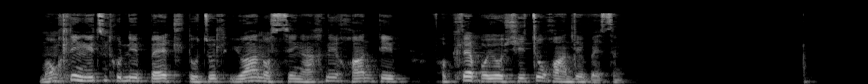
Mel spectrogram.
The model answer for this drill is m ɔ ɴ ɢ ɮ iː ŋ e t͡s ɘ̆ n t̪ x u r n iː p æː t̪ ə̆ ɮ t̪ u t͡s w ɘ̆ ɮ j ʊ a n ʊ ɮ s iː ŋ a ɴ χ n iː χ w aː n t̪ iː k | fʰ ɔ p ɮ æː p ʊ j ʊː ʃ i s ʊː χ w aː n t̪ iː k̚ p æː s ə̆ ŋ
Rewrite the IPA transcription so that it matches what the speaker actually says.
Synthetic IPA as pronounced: m ɔ ɴ ɢ ɮ iː ŋ e t͡s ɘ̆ n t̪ x u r n iː p æː t̪ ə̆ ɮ t̪ u t͡s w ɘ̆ ɮ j ʊ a n ʊ ɮ s iː ŋ a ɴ χ n iː χ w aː n t̪ iː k | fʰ ɔ p ɮ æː p ʊ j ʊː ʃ i t͡s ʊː χ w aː n t̪ iː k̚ p æː s ə̆ ŋ

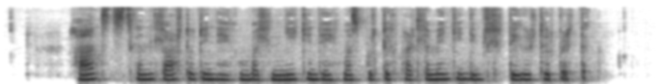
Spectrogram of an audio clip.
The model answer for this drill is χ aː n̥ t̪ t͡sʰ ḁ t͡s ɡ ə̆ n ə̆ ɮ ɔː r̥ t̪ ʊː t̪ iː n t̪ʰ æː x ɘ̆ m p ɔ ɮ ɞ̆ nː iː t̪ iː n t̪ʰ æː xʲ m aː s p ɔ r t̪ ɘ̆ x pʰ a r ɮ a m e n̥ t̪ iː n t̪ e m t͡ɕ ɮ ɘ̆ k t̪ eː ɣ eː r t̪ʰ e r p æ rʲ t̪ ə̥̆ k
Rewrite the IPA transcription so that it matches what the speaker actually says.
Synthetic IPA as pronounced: χ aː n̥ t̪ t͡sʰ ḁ t͡s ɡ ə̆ n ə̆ ɮ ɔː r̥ t̪ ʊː t̪ iː n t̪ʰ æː x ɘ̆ m p ɔ ɮ ɞ̆ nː iː t̪ iː n t̪ʰ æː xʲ m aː s p u r t̪ ɘ̆ x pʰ a r ɮ a m e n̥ t̪ iː n t̪ e m t͡ɕ ɮ ɘ̆ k t̪ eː ɣ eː r t̪ʰ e r p æ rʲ t̪ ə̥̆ k

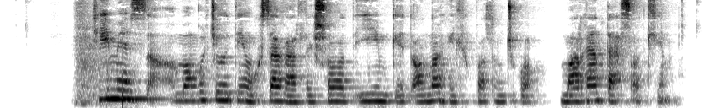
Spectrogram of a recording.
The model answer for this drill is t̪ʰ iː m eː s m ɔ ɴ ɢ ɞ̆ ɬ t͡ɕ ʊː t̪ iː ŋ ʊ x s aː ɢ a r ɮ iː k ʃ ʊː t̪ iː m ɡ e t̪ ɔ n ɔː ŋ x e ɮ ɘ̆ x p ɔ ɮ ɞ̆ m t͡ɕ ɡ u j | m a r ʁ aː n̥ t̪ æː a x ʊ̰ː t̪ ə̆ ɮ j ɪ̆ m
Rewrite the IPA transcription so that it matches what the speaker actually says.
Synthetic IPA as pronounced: t̪ʰ iː m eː s m ɔ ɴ ɢ ɞ̆ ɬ t͡ɕ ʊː t̪ iː ŋ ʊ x s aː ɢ a r ɮ iː k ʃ ʊː t̪ iː m ɡ e t̪ ɔ n ɔː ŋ x e ɮ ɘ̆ x p ɔ ɮ ɞ̆ m t͡ɕ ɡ u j | m a r ʁ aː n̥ t̪ æː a s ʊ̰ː t̪ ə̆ ɮ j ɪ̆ m

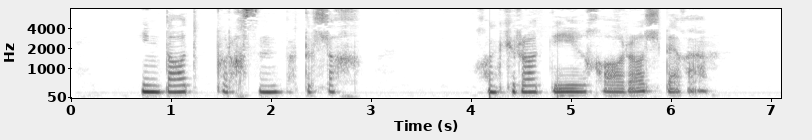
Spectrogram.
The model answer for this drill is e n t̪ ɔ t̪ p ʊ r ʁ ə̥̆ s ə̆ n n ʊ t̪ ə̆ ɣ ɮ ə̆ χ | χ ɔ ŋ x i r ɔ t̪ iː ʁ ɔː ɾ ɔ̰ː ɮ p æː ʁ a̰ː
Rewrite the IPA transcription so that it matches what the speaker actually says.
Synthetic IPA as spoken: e n t̪ ɔ t̪ p ʊ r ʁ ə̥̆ s ə̆ n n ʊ t̪ ə̆ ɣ ɮ ə̆ χ | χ ɔ ŋ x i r ɔ t̪ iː χ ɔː ɾ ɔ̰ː ɮ p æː ʁ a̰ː

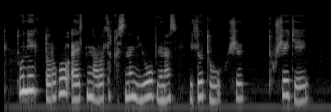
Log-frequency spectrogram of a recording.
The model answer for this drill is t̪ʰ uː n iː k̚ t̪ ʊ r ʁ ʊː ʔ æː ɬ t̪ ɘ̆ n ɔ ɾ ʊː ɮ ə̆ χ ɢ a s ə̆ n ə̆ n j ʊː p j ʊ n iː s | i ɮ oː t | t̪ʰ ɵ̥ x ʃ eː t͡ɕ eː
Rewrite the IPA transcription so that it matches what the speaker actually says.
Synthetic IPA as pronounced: t̪ʰ uː n iː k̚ t̪ ʊ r ʁ ʊː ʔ æː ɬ t̪ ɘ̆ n ɔ ɾ ʊː ɮ ə̆ χ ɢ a s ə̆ n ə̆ n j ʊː p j ʊ n aː s | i ɮ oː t | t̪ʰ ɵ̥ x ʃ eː t͡ɕ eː

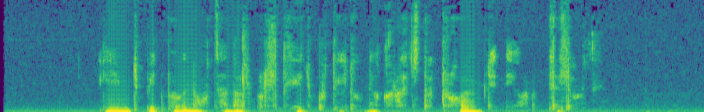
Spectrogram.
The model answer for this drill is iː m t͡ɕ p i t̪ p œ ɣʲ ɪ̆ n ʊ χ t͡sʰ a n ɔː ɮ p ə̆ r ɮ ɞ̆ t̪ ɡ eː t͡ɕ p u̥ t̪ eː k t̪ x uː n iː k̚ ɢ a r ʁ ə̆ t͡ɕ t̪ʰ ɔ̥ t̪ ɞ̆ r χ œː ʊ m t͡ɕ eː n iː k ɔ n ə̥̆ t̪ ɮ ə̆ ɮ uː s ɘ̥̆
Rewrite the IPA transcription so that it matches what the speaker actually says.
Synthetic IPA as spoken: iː m t͡ɕ p i t̪ p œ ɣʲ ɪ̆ n ʊ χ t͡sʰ a n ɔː ɮ p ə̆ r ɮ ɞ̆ t̪ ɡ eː t͡ɕ p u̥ t̪ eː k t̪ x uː n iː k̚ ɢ a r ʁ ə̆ t͡ɕ t̪ʰ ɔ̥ t̪ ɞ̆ r χ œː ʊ m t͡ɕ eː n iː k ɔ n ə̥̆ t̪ ɮ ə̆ ɮ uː s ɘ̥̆

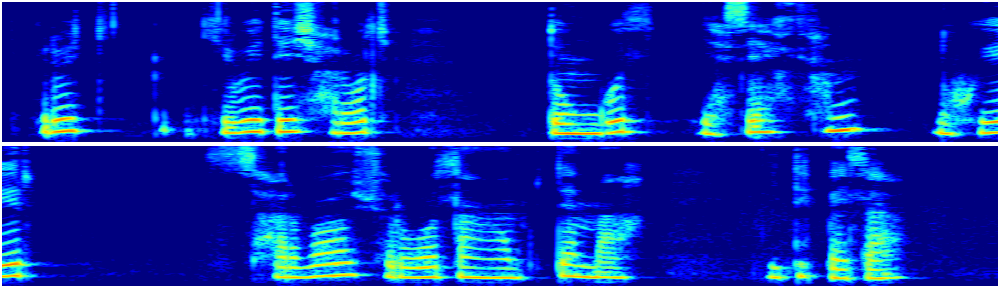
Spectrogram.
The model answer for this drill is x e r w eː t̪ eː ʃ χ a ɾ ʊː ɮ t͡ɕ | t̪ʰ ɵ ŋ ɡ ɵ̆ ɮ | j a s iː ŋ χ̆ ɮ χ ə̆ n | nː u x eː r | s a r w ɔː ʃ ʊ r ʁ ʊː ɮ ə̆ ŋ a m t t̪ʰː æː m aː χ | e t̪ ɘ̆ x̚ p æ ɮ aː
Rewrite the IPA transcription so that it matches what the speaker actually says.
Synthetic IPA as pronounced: x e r w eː t̪ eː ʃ χ a ɾ ʊː ɮ t͡ɕ | t̪ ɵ ŋ ɡ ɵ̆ ɮ | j a s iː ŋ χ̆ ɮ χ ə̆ n | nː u x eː r | s a r w ɔː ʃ ʊ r ʁ ʊː ɮ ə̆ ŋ a m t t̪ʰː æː m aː χ | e t̪ ɘ̆ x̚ p æː ɮ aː

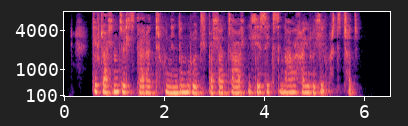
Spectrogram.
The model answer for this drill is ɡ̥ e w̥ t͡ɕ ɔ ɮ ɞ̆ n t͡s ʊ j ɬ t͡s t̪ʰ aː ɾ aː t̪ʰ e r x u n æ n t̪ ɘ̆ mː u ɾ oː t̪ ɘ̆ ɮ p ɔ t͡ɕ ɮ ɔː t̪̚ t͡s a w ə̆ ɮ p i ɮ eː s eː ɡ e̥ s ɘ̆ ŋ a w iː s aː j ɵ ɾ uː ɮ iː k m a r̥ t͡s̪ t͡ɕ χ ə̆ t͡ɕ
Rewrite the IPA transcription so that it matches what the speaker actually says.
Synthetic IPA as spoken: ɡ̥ e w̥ t͡ɕ ɔ ɮ ɞ̆ n t͡s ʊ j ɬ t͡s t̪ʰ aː ɾ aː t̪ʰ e r x u n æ n t̪ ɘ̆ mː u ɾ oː t̪ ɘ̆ ɮ p ɔ ɮ ɔː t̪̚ t͡s a w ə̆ ɮ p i ɮ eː s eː ɡ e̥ s ɘ̆ ŋ a w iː χ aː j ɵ ɾ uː ɮ iː k m a r̥ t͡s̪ t͡ɕ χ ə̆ t͡ɕ

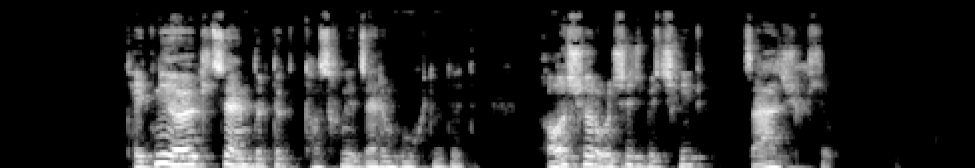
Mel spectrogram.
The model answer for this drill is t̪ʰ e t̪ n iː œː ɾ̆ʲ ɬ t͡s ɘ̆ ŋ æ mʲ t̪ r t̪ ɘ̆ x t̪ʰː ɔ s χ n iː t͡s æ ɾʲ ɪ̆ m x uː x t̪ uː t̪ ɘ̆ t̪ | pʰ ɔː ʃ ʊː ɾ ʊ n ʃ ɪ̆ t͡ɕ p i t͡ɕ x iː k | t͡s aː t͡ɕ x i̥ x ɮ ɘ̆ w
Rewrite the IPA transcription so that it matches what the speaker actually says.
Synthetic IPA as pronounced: t̪ʰ e t̪ n iː œː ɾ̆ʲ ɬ t͡s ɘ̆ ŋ æ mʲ t̪ r t̪ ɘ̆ k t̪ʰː ɔ s χ n iː t͡s æ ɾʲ ɪ̆ m x uː x t̪ uː t̪ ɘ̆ t̪ | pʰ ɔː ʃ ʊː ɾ ʊ n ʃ ɪ̆ t͡ɕ p i t͡ɕ x iː k | t͡s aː t͡ɕ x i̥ x ɮ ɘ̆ w

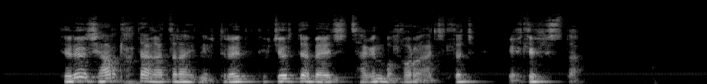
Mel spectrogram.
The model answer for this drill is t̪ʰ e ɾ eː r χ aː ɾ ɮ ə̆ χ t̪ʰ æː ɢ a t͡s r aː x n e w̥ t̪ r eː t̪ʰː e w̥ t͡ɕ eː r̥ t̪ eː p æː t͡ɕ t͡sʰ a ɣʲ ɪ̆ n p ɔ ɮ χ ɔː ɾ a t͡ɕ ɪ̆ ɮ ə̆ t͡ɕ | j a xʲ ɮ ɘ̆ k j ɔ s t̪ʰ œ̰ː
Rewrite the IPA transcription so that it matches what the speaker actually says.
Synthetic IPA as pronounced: t̪ʰ e ɾ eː r ʃ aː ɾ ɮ ə̆ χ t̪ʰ æː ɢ a t͡s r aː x n e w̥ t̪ r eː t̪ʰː e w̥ t͡ɕ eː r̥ t̪ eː p æː t͡ɕ t͡sʰ a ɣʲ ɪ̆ n p ɔ ɮ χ ɔː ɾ a t͡ɕ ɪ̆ ɮ ə̆ t͡ɕ | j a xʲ ɮ ɘ̆ x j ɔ s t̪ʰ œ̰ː

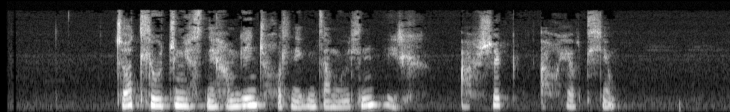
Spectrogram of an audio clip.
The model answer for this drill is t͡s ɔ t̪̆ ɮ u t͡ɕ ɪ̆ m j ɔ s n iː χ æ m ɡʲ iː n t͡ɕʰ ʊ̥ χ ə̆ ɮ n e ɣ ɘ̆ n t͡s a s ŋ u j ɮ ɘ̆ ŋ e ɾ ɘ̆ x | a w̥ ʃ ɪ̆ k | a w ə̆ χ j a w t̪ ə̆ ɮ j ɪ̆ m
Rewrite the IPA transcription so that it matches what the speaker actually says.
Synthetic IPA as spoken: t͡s ɔ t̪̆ ɮ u t͡ɕ ɪ̆ ŋ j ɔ s n iː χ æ m ɡʲ iː n t͡ɕʰ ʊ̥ χ ə̆ ɮ n e ɣ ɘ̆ n t͡s a ŋ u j ɮ ɘ̆ n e ɾ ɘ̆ x | a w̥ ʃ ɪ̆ k | a w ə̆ χ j a w t̪ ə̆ ɮ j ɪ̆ m

